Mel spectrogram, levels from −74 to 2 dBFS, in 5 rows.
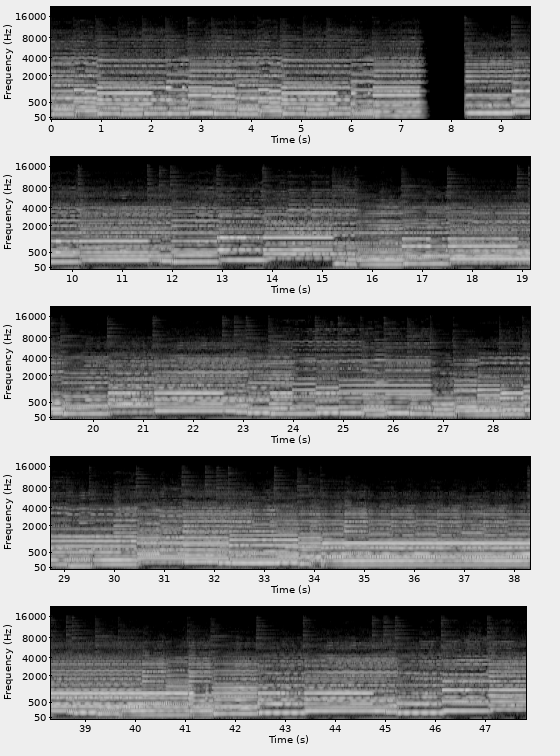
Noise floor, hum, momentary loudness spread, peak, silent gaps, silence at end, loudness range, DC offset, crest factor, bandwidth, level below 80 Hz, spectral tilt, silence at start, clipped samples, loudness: under -90 dBFS; none; 4 LU; -6 dBFS; 7.60-8.26 s; 0 s; 3 LU; 0.2%; 14 dB; 16.5 kHz; -56 dBFS; -5.5 dB/octave; 0 s; under 0.1%; -19 LUFS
